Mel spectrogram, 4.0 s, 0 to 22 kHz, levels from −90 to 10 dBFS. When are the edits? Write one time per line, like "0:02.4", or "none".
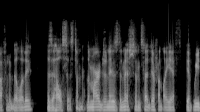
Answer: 0:01.7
